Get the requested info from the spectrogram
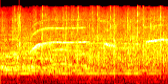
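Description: Audience applauding at the end of a live song, many hands clapping steadily, with a high tone rising and then holding from about half a second in.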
